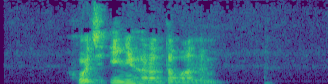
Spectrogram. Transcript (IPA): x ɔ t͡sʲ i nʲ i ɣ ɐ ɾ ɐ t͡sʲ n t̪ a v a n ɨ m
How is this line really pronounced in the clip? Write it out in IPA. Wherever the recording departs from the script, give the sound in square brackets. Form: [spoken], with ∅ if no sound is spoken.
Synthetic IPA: x ɔ t͡sʲ i nʲ [ɛ] ɣ ɐ ɾ ɐ [∅] n t̪ a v a n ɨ m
